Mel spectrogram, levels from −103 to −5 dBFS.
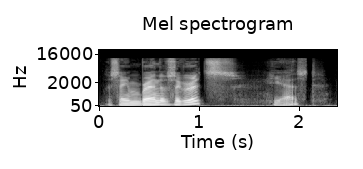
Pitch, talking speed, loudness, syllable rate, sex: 120 Hz, 175 wpm, -17 LUFS, 6.0 syllables/s, male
